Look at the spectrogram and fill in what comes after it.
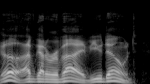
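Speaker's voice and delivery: ordinary delivery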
